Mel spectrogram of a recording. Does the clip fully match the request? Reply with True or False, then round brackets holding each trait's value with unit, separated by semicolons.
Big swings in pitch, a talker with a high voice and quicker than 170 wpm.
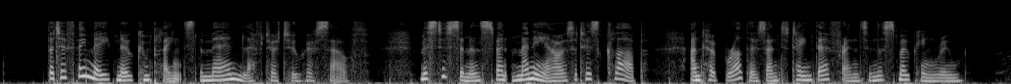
True (5.8 semitones; 195 Hz; 180 wpm)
